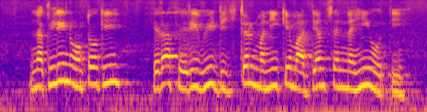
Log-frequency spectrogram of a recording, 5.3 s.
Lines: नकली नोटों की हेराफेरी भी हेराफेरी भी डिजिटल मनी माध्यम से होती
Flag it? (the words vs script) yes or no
yes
